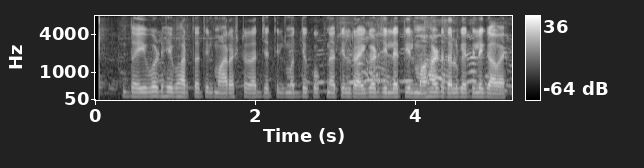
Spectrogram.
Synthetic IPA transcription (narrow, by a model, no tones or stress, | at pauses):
d̪əjʋəɽɦebʱaɾt̪at̪iːlməɦaɾaʂʈɾəɾad͡ʑjat̪iːlməd̪ʱjəkoknat̪iːlɾajɡəɽd͡ʑilːjat̪iːlməɦaʈt̪alukjat̪iːlɦeɡaʋaj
